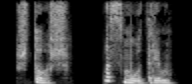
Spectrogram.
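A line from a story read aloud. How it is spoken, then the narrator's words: Muttered. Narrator (Russian): пробормотала она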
